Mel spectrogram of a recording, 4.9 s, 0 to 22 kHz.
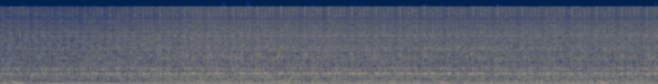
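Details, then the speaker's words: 2008 Ford Edge 3.5L V6, 122,000 miles, flashing check-engine light, P0203/P0303, running lean: warm idle with loping beat and recurring stumble about three times a second, cylinder 3 misfiring while what is believed to be its injector circuit is probed; cause not confirmed. "this is hooked up to the number three injected I believe and we are getting a signal as it's misfiring"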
